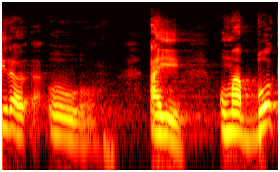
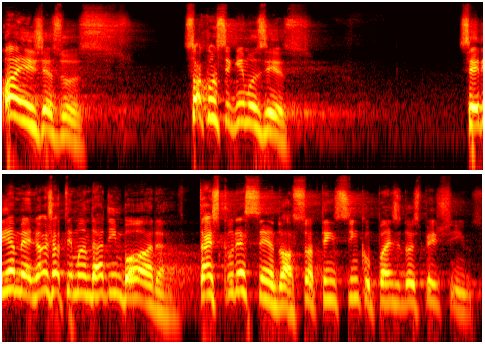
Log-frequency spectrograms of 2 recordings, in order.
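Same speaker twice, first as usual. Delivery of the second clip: wry, ironic, sarcastic tone; 4 semitones higher than usual. A preacher acts out those bringing Jesus five loaves, in a mock-ironic tone. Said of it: "um tom irônico".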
